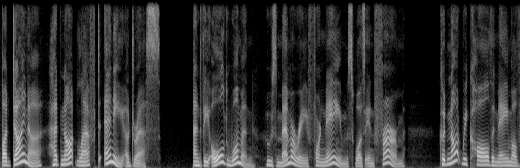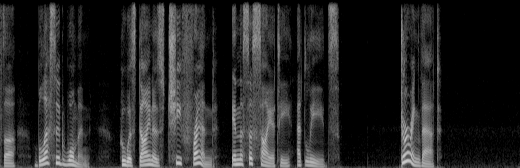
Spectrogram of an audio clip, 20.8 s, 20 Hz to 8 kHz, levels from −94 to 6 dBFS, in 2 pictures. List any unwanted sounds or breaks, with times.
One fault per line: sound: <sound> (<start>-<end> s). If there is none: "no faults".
no faults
